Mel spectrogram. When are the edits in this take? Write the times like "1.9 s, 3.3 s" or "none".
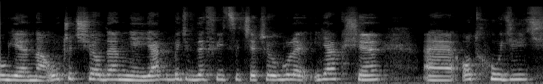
none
